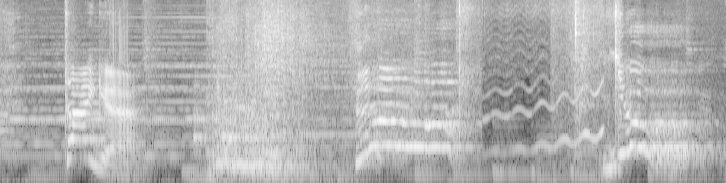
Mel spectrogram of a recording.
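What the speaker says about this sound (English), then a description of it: "Tiger." Tiger roaring in a series of loud, close, drawn-out roars and snarls, alone with no talk.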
